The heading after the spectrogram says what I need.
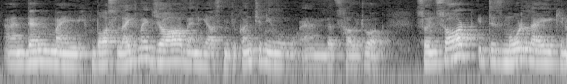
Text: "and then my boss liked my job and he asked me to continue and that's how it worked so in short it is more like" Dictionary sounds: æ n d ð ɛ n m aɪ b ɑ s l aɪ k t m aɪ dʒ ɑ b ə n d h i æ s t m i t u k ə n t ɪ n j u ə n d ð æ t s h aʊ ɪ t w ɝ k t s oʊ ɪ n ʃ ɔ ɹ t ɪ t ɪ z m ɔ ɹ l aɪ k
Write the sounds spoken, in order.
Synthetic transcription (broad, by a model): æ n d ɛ n m aɪ b ɑ s l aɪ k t m aɪ dʒ ɑ b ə n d h i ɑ s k m i t u k ə n t ɪ n j u ə n d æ t s h aʊ ɪ t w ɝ k s oʊ ɪ n s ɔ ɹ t ɪ t ɪ z m ɔ ɹ l aɪ k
